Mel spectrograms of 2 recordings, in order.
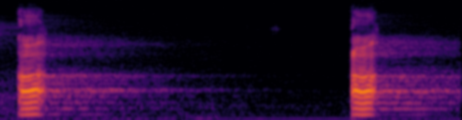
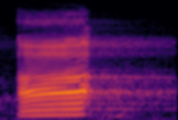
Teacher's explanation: passa então por exemplo eu posso fazer uma vogal a e posso fazer uma vogal a terminando com glotal ele vai cortar o a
